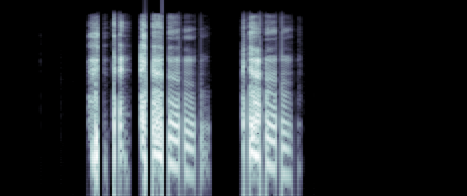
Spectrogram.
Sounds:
Throat clearing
